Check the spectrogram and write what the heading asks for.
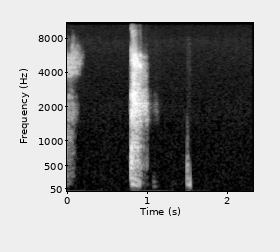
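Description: A person's short cough or throat-clearing just under a second in, followed by a brief small throat sound about half a second later.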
